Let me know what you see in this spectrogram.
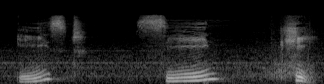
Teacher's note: During the articulation of this vowel, front of the tongue is raised to a position almost near close. The lips are unrounded.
